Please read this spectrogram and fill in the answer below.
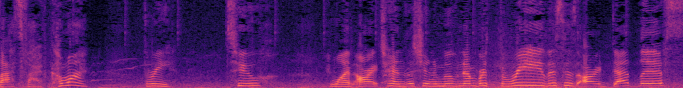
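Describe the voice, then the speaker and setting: High-pitched woman's voice at a moderate pace, ordinary pitch variation, dry sound with no echo, music in the background. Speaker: fitness instructor. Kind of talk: workout instruction. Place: beach. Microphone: lapel.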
